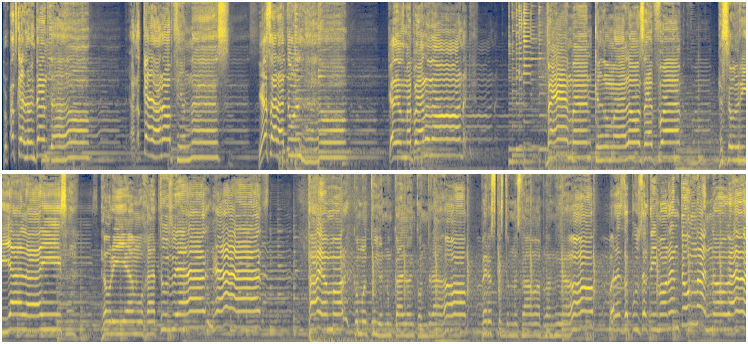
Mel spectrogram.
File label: Flamenco chill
